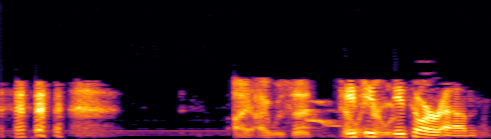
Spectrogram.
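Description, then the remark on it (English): A small pet dog lets out three quick, sharp yaps, trailing into a brief whine, then a few seconds of quiet before people start talking. “It's our live alarm system. If someone knocks on the door, the alarm system goes off.”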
